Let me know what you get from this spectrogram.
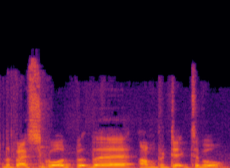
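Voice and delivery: normal talking voice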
